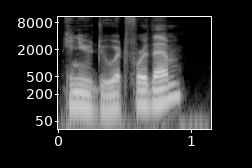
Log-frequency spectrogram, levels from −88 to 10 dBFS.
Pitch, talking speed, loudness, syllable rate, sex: 120 Hz, 315 wpm, -15 LUFS, 6.5 syllables/s, male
